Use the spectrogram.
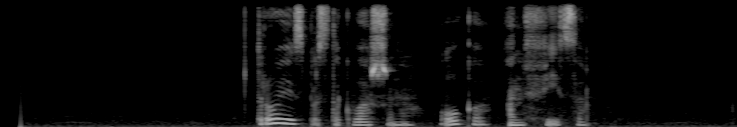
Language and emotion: Russian, sad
